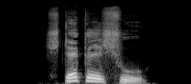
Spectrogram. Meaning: high-heeled shoe
- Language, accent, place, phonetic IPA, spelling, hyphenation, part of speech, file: German, Germany, Berlin, [ˈʃtœkl̩ˌʃuː], Stöckelschuh, Stö‧ckel‧schuh, noun, De-Stöckelschuh.ogg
